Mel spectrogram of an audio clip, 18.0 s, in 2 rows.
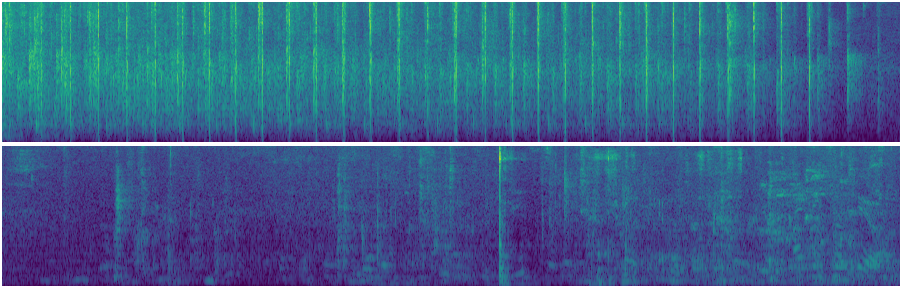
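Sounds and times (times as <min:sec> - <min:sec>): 
audience applause for candidates: 0:00.0 - 0:08.9.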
